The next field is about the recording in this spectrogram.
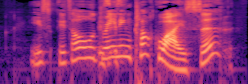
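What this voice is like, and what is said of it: Bad Australian accent, almost Scottish. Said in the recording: “we should continue doing Australian accents on this show ... It's Dickensian London, it's almost Scottish. What is it?”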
